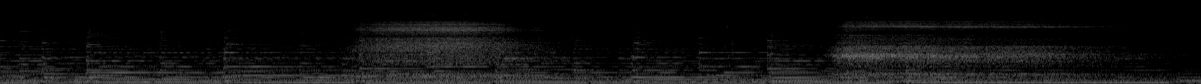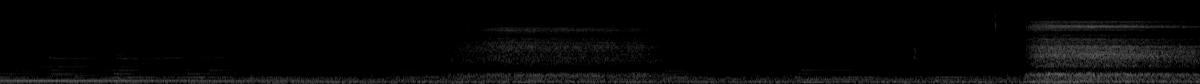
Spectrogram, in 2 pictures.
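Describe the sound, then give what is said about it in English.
Deep, slow breaths taken during a relaxation exercise, heard as a few long, airy breathing sounds separated by pauses over a soft, steady musical background. “Let's take three deep breaths as we relax our body.”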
